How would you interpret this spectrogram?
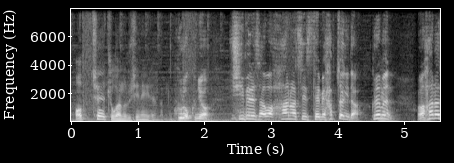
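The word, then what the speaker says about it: Schiebel: 오스트리아, 자, 아까 발음 주의하셔야 되겠죠? 쉬벨사입니다. 쉬벨. 쉬벨사의 캠콥터 S300을 바탕으로 한화 시스템이 합작해서 개발하는 무인기가 되겠습니다.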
